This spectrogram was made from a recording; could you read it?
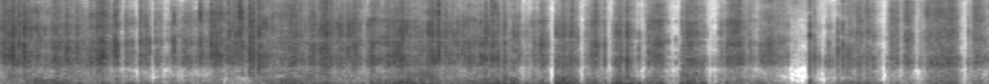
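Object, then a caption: Grained leather zip wallet. Long nails scratch and tap across the surface of a pink, grained leather zip wallet with a metal zipper pull. The result is a dense, irregular run of soft, dull taps and rough scratching, weighted toward low thuds with a faint papery hiss and short, quickly damped hits.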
